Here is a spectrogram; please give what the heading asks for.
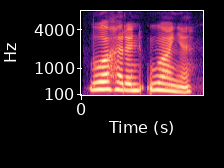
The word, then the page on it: luatharan uaine: gaelic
